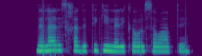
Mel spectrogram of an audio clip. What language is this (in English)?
Pashto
